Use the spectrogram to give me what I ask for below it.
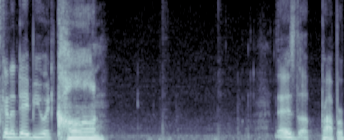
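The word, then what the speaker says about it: Cannes: out and apparently it's going to debut at Khan that is the proper pronunciation Film Festival uh what is going 80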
